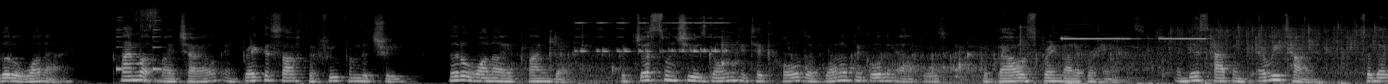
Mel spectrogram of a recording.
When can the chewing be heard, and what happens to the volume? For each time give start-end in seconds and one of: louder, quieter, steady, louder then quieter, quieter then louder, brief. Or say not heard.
not heard.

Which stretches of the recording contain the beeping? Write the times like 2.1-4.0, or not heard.
1.1-1.9, 5.7-7.3, 10.6-11.8.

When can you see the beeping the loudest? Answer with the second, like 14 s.
11 s.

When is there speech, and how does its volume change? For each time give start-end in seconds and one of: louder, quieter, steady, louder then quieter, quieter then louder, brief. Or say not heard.
0.0-13.8 steady.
